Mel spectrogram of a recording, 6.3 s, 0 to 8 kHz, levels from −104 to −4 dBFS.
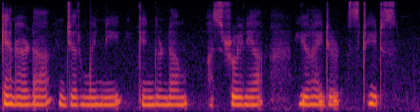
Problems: low volume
